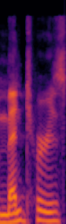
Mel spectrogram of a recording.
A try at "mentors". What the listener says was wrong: I like the way you say mentors. You say it like it's spelled with a U. It's mentors. It's mentors. Mentors. It's mentors.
